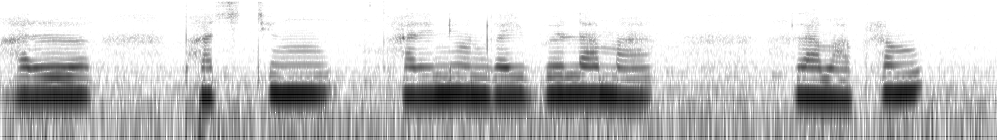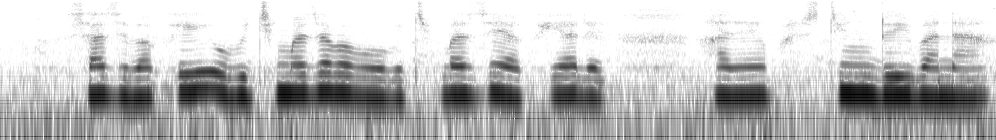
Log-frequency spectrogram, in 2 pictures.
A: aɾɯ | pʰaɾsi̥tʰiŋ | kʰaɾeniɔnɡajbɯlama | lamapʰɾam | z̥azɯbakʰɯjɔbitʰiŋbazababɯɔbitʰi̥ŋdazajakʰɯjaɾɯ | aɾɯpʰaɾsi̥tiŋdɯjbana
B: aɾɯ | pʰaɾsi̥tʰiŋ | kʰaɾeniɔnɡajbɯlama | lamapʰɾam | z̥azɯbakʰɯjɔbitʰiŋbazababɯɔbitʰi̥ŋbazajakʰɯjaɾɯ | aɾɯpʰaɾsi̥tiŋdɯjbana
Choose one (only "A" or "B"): B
